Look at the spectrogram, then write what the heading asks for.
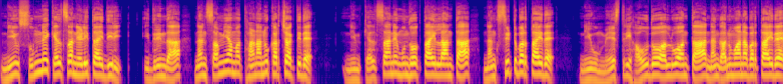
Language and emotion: Kannada, angry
